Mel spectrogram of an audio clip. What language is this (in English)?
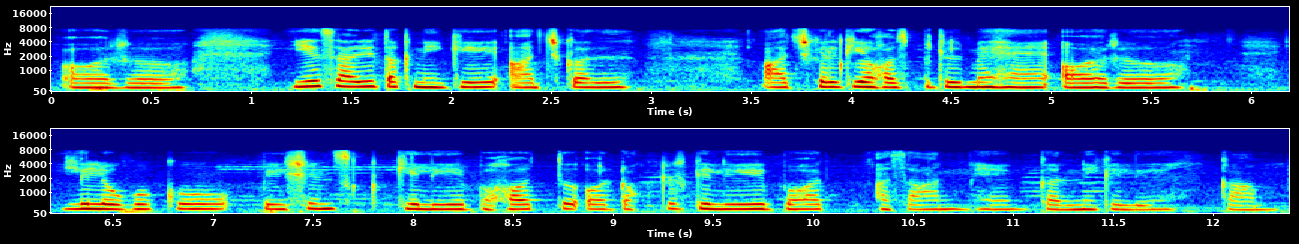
Urdu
